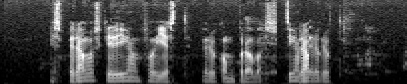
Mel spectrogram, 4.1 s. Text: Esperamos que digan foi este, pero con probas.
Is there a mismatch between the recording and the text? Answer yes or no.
yes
